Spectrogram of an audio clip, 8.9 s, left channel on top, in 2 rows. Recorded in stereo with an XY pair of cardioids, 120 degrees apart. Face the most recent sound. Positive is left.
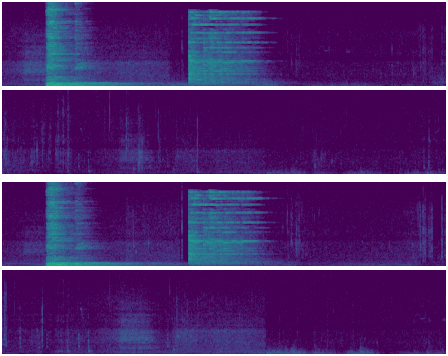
turn(degrees=0)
